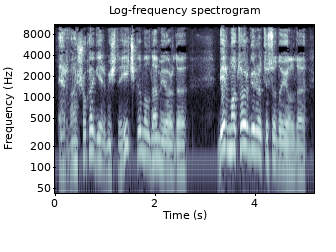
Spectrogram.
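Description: A man reading a novel aloud as an audiobook narrator, in a measured, steady storytelling delivery. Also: mid-range voice. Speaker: audiobook reader.

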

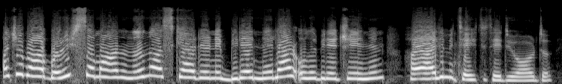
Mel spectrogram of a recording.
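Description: Expressive woman narrating a novel. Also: high voice, a little fast, no room sound. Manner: expressive storytelling. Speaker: audiobook narrator. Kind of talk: scripted narration.

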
